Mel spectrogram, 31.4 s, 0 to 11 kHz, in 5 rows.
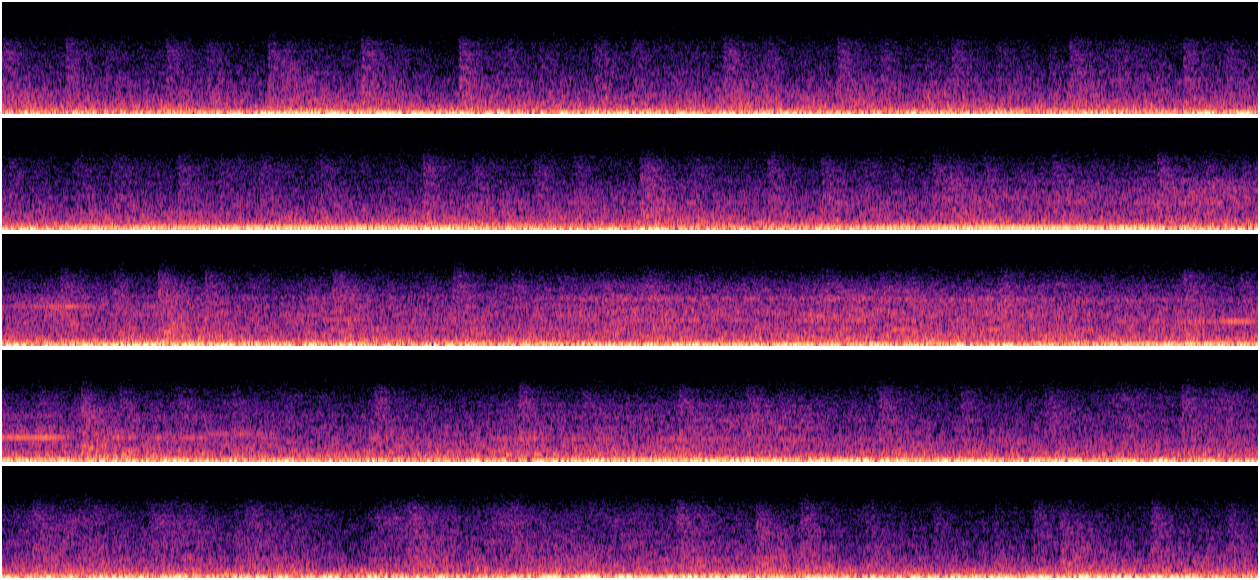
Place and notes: {"title": "Altstadt, Düsseldorf, Deutschland - Düsseldorf, Salm Bestattungen, pre room", "date": "2013-01-24 11:15:00", "description": "At the underearth pre room hall to the private chael and some seperated farewell rooms.\nThe sound of the carpeted silent ambience with the crackling accents of some electric lights and wooden doors. In the background some voices from the entrance.\nThis recording is part of the intermedia sound art exhibition project - sonic states\nsoundmap nrw - topographic field recordings, social ambiences and art places", "latitude": "51.23", "longitude": "6.77", "altitude": "43", "timezone": "Europe/Berlin"}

